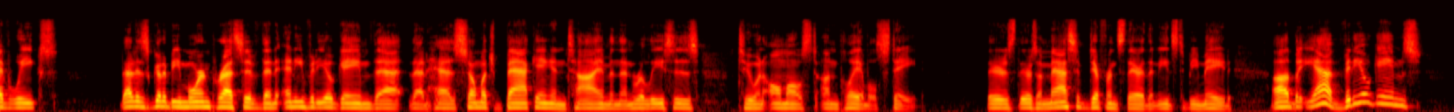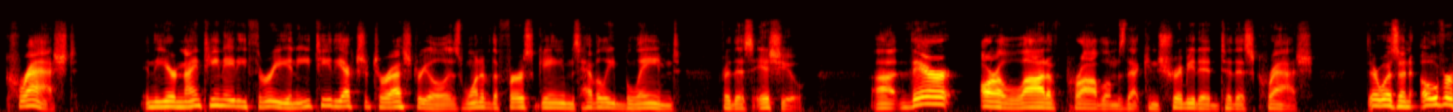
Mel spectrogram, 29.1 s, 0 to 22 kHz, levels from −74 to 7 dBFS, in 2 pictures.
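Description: A speech clip with plainly audible Bluetooth LC3 compression running the whole way through: the upper frequencies have a grainy, breathy, noise-filled edge, and the artefacts fit 7.5 ms frames at around 48 kbps, likely from an LE Audio link.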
